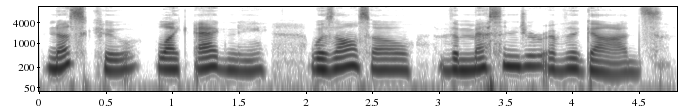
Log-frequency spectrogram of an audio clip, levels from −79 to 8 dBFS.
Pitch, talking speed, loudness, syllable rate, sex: 180 Hz, 125 wpm, -16 LUFS, 3.7 syllables/s, female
